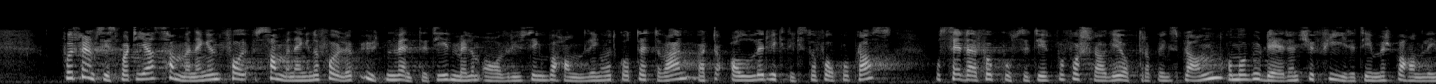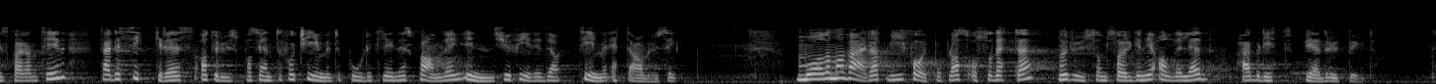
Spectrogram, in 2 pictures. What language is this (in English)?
Norwegian Bokmål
